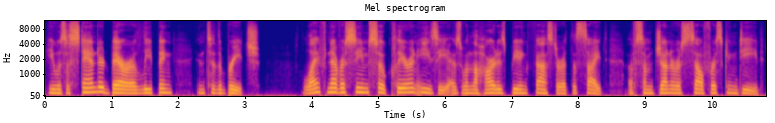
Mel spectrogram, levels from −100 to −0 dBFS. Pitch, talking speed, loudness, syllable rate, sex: 170 Hz, 175 wpm, -20 LUFS, 4.6 syllables/s, female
